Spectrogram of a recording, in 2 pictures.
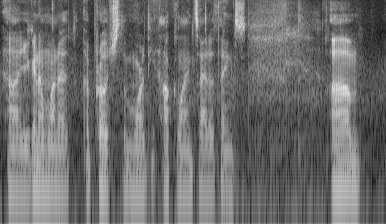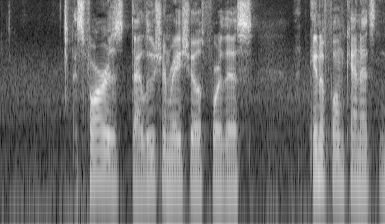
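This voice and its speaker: A man's voice: fairly low pitch, slight background noise. A man hosting a car detailing review in his garage, congested and nasal from a cold, rambling with many ums and restarts as he mixes product on his workbench. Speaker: car detailing channel host. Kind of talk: casual product review demo.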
